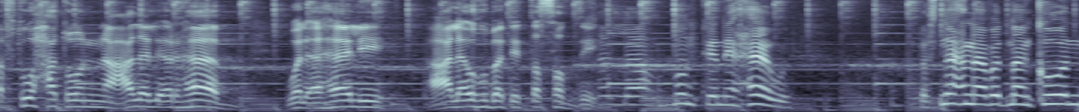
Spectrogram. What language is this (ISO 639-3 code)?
ara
